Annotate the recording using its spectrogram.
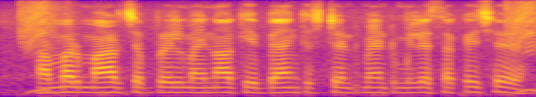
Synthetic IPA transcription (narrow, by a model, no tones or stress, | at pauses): ɦəməɾmaɾt͡ʃəpɾelməɦnakebɛ̃ŋksʈeɳʈmeɳʈmilesəkɛt͡ʃʰɛ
